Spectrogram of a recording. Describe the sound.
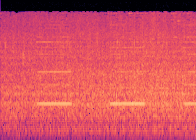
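Backup beeps sound from a truck hauling river water and fish at Priest Rapids Dam on the Columbia River. A few steady, high, evenly spaced beeps ring out over a continuous broad engine and road rumble.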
